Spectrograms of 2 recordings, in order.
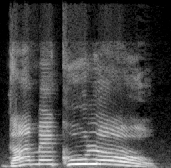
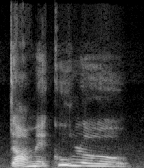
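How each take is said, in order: First: Very high, loud, slow drawn-out yell; yelled across store. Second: Slower, higher, lightly voiced coworker saying it back; a casual, drawn-out repeat of the phrase. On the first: Retold or imitated. Yelling to a coworker across the store, a loud drawn-out call. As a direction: belt it across the whole store, stretching every syllable. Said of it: "you wanna yell". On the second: Coworker calmly repeating the phrase, slow and higher. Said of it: "he's like".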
